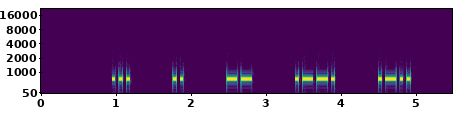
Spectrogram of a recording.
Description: Morse code, heard as a keyed tone, about 25 wpm, spaced as for 12 wpm, 700 Hz. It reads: SIMPL
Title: 4x Character Spacing - Top 500 Words - 25wpm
